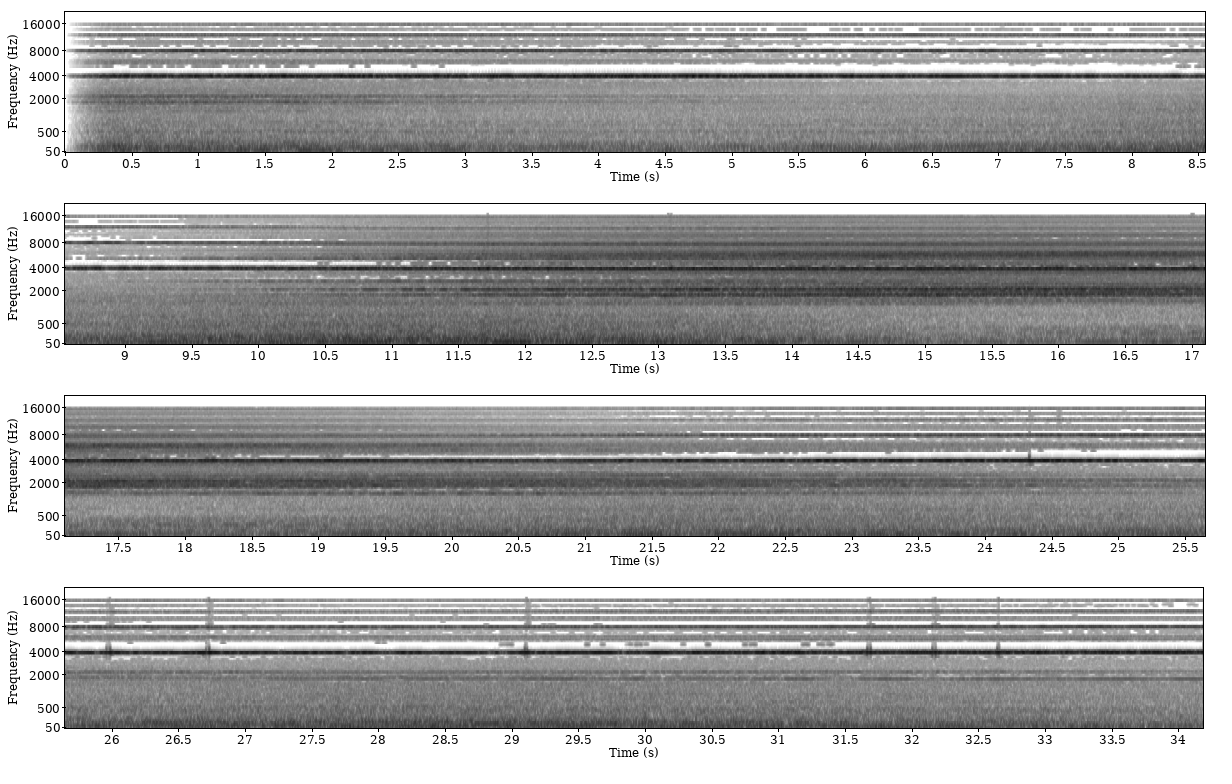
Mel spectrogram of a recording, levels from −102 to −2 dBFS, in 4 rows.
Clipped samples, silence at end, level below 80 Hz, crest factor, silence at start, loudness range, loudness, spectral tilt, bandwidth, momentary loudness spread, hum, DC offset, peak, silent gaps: under 0.1%; 0 s; -36 dBFS; 14 dB; 0.1 s; 5 LU; -11 LUFS; 1 dB/octave; 16 kHz; 6 LU; none; under 0.1%; 0 dBFS; none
